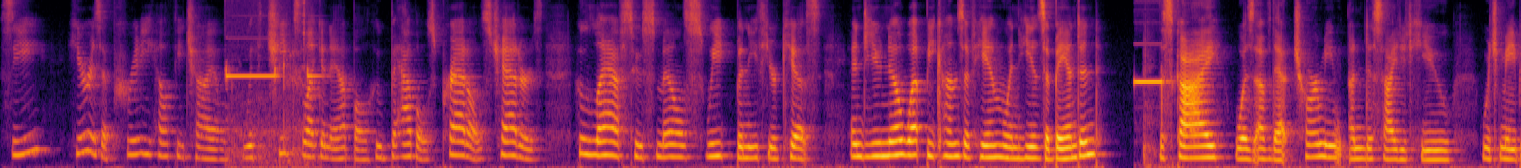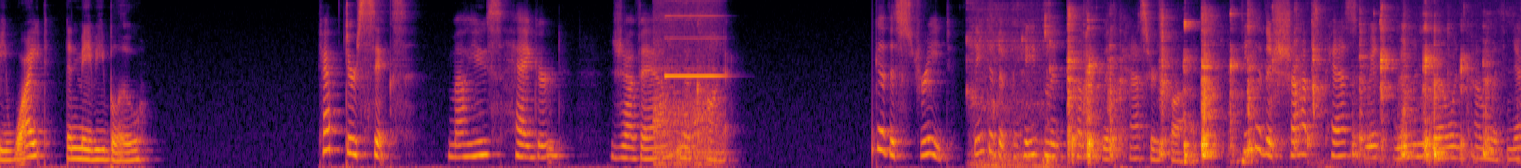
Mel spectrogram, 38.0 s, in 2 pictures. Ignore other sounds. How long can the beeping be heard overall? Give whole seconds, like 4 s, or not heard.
3 s.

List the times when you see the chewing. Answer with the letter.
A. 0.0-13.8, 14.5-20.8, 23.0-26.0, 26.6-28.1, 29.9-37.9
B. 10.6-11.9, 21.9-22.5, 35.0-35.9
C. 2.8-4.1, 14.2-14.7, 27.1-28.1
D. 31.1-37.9
D.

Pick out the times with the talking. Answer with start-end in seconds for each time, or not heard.
0.0-13.8, 14.5-20.8, 23.0-26.0, 26.6-28.1, 29.9-37.9.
